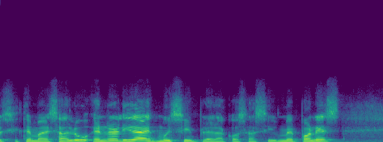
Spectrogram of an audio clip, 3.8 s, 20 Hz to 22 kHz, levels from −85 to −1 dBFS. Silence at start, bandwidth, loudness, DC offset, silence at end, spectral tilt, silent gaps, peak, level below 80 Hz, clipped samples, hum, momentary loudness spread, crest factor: 0 s; 9.2 kHz; -21 LUFS; under 0.1%; 0 s; -6 dB/octave; none; -4 dBFS; -52 dBFS; under 0.1%; none; 12 LU; 18 dB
